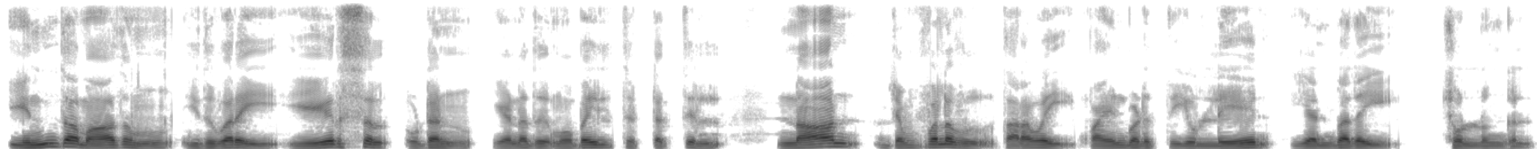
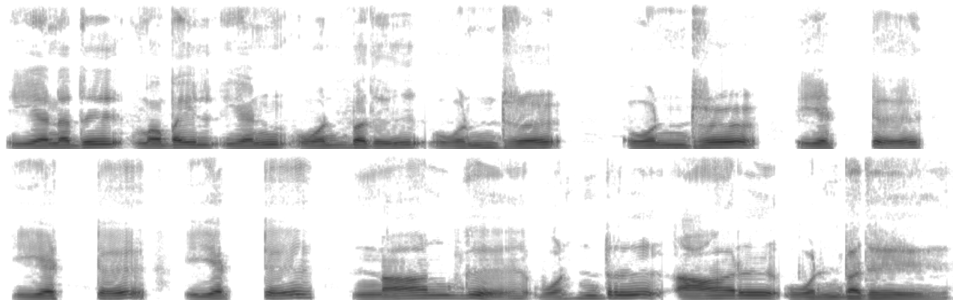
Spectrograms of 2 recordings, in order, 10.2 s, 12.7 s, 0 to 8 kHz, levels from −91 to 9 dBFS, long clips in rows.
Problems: none marked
